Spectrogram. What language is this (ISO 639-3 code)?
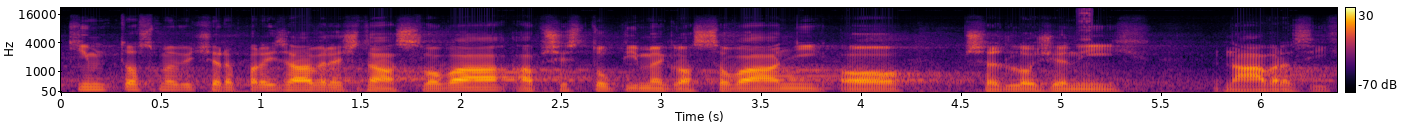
ces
